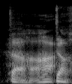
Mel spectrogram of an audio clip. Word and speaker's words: Da'at: Da'at. – But before you look how it's spelled to understand it. Okay. – Exactly. – Everyone listening. – D-A apostrophe A-T.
